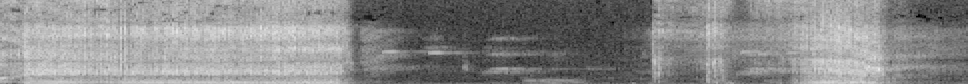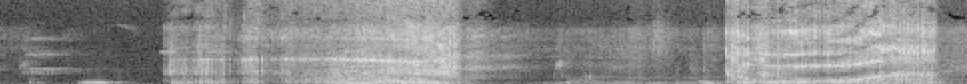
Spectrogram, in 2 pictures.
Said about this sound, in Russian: Возмущению тюлененка нет предела. Двухмесячная самка совсем не хочет уезжать в Венспилс и изо всех сил демонстрирует сотрудникам Рижского зоопарка свое недовольство.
